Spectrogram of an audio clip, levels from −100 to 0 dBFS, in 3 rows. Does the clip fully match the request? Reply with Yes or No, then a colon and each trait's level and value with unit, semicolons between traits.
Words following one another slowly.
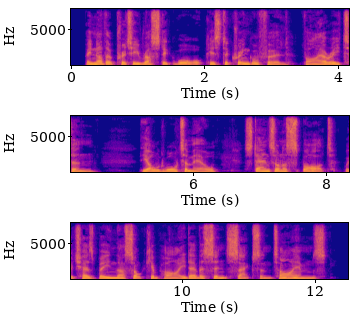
Yes: slow, 125 wpm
